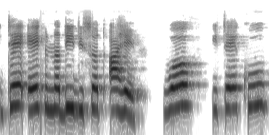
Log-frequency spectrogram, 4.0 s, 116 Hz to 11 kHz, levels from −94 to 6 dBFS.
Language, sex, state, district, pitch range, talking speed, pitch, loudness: Marathi, male, Maharashtra, Pune, 280-315 Hz, 120 wpm, 290 Hz, -14 LUFS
